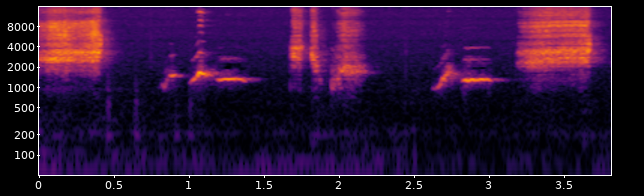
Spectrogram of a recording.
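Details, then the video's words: A real talking budgerigar, edited to interest other budgies, chatters in a talking voice, with short whistled, rising syllables between bursts of harsh, noisy sounds that resemble imitated speech. "Konuşan Muhabbet Kuşu"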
